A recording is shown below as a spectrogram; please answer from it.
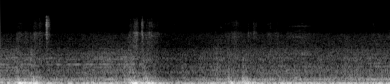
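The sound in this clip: A car drives along with a steady low rumble of engine and road noise, broken by a few soft bumps, and no one speaks.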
